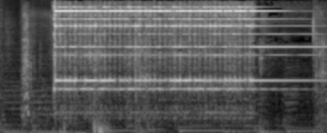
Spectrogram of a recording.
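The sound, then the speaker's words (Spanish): A telephone bell rings during a radio programme: one sustained, bright, metallic ring of about two seconds over low background sounds, fading away afterward. “Ahí están llamando.”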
